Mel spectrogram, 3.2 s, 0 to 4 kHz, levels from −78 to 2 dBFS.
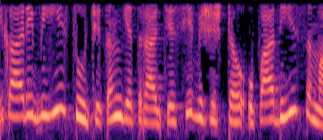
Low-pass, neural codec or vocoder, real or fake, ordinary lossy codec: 3.6 kHz; none; real; none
